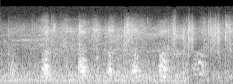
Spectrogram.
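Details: Three-week-old Basset Hound puppies, eager to play, give a few soft, short whimpering squeaks spaced through a steady hiss of background noise, with a person's voice nearby.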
